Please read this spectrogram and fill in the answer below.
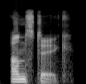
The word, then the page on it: unstick: British English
